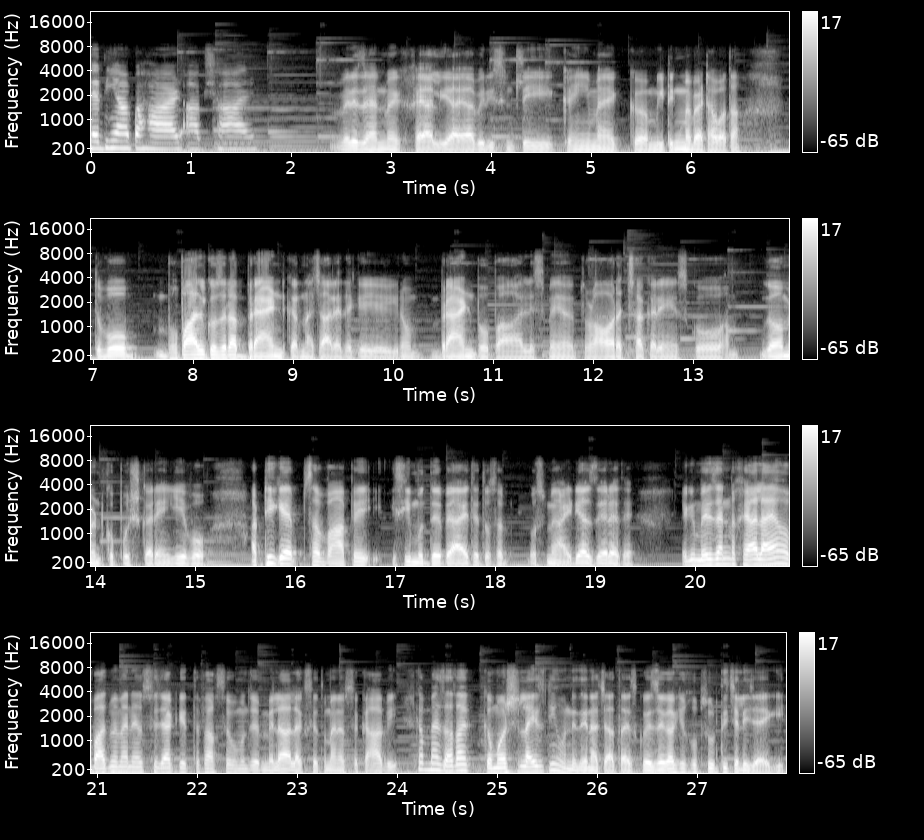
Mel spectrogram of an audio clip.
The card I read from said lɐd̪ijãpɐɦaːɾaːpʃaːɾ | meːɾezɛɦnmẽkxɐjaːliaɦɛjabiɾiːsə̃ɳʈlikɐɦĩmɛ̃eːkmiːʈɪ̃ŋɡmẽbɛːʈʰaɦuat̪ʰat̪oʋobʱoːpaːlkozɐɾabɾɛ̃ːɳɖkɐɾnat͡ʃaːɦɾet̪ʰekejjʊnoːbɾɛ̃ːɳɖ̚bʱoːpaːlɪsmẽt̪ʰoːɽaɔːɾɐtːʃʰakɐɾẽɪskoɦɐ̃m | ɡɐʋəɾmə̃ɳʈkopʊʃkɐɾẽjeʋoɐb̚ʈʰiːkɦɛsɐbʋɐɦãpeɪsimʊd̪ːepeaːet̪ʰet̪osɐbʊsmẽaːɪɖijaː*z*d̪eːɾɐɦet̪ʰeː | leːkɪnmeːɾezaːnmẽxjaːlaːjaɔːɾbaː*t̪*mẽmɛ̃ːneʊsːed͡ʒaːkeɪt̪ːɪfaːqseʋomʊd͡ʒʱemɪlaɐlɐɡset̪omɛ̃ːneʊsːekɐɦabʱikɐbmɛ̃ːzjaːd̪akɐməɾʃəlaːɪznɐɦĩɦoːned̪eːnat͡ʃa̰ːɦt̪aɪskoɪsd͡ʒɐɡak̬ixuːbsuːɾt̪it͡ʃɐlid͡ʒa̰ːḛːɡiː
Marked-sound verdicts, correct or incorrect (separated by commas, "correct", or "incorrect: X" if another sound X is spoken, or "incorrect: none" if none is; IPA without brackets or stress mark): correct, incorrect: d̪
